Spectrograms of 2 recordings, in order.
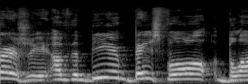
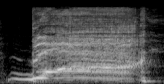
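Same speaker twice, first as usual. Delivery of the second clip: loud, low vomiting noise; mock retching; 14 semitones lower, 3 dB louder than usual. The cab passenger answers the driver, mock retching. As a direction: heave out a long, low comic retch. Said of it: "The guy goes".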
